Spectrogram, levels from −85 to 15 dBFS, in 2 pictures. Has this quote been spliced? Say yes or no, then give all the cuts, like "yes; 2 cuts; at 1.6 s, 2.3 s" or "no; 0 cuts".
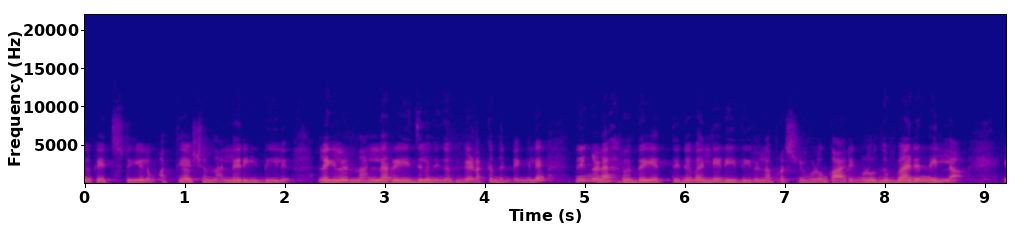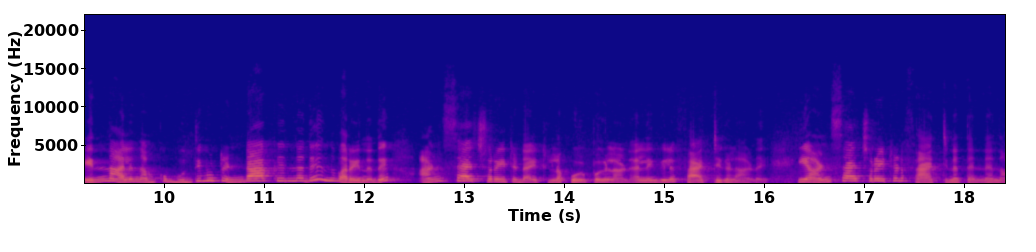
no; 0 cuts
